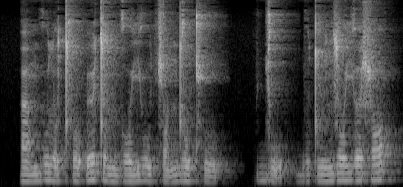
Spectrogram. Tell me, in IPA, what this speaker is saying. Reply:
ambulo tʰoʔøto ŋɡo ju cɔndocʰu | ɟu | botʷinzo jəɬɔ

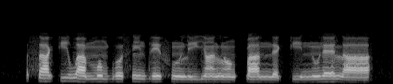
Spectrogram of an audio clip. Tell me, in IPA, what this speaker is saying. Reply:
sa˦ki˦wa˧ mɔ̃˧bo˧sĩ˧ de˧fũ˨ li˨jã˧ lɔ̃˨ k͡pa˧nɛ˨ ki˨nũ˨˦ɾɛ˦ la˧

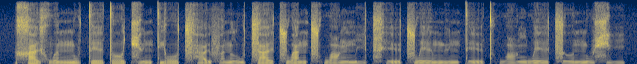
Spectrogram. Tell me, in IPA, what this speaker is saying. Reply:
xa˥˩ɪ̯xwə˧˥nn̪u˥˩ t̪e˥ɪ̯t̪ɤ˥t͡ɕy˧˥n t̪jo˥ʊ̯ t͡sʰa̰˨˩ɪ̯fa˦nlṵ˨˩t͡sa˥ɪ̯ t͡swa˥nt͡sʰwɑ˥˩ŋ mi˧˥t͡sʰḛ˨˩ɪ̯ t͡swe˥ɪ̯my˥˩nt̪ḛ˨˩ɪ̯t̪ʰwɑ˧˥ŋ we˥˩ɪ̯t͡sɹ̩˧˥ n̪u˥˩ɕi˧˥

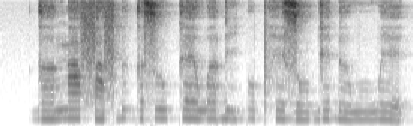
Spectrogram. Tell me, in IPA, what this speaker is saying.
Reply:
ɡɜŋa fafɠɘɡɜslu kɛwɜ ɗiɠopʰe zoɡe ɗɘ wuwe

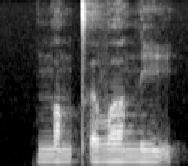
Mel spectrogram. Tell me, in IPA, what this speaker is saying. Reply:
nɒntʼəβʌn i

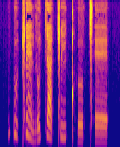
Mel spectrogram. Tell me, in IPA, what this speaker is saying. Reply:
ʔu˥˩ǁɛ̃˥˩ do˩˥ca˥˩ǁĩ˧ ǃʰo˩ ǀʰɛ˩

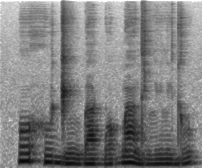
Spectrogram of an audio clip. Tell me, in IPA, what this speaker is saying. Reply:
o˦hu˧ d͡ʒĩ˨ɡ͡ba˨ ɡ͡bɔ˨˦ɡ͡bã˦˨di˨ li˨li˨du˨˦

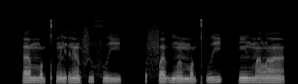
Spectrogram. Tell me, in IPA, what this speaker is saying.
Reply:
ɐmɒ kʷʼĩrə̃ fixʷi | fɐ ɡʷə̃mɒkʷʼi | ĩm ɐ̃lˠɐ̃

